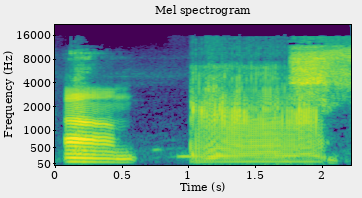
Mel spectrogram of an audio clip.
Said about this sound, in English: Shower fart game of the week.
